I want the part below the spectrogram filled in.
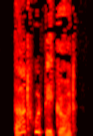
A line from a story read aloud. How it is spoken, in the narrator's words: Rowan said brightly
